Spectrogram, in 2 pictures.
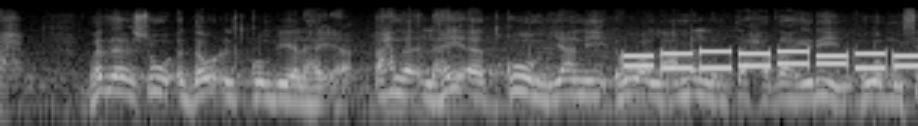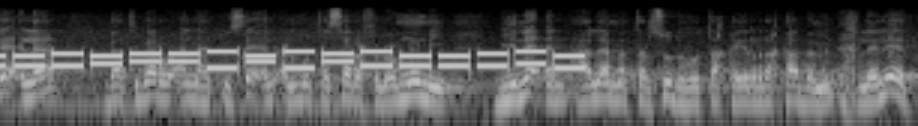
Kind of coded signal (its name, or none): DTMF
